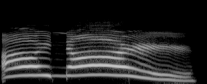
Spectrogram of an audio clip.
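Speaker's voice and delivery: shrill, swooping, high, loud Australian accent. Speaker shows listeners how anybody can say no; australian accent. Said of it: "anybody can say in Australian".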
